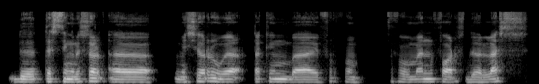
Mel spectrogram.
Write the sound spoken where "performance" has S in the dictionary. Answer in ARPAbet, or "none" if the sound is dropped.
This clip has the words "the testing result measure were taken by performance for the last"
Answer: none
